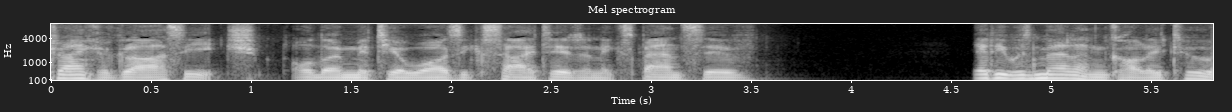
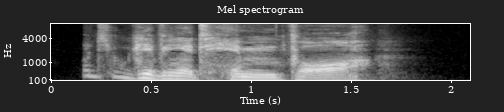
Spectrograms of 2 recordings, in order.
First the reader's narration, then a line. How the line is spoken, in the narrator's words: cried Pyotr Ilyich irritably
